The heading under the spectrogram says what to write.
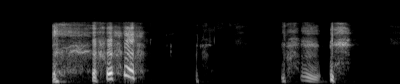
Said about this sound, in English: He's coughing.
